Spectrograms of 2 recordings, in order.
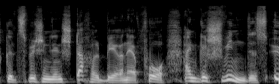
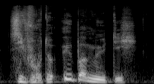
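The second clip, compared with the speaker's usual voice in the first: usual speaking voice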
